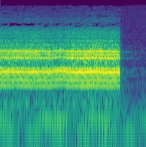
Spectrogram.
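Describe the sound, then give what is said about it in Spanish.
A single sustained whistle from a stationary train blows steadily for about two seconds, a loud chord of stacked tones holding one pitch, then cuts off abruptly, leaving a low rumble behind. “Un tren estacionario emite ondas de sonido en círculos perfectos, como las ondas en un estanque.”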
